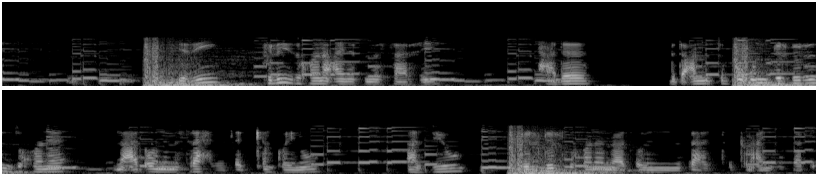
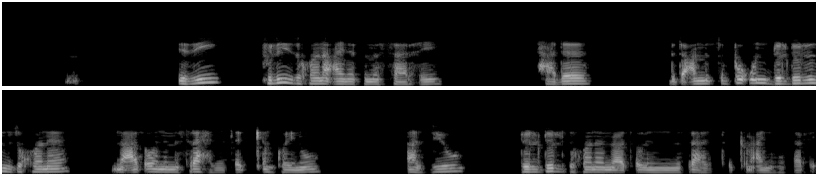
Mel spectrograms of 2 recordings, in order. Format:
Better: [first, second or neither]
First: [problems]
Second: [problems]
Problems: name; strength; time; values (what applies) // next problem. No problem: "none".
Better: second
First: noise reduction (classical method log-MMSE)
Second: none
